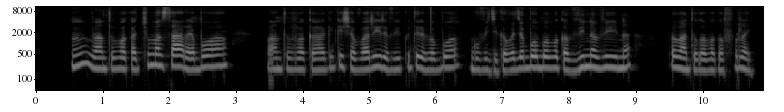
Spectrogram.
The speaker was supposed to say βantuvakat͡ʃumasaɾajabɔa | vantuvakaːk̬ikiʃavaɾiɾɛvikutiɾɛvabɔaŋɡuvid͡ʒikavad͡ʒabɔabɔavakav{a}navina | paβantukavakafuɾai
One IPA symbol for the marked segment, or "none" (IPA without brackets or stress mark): i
